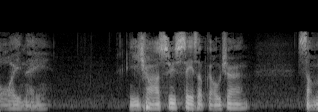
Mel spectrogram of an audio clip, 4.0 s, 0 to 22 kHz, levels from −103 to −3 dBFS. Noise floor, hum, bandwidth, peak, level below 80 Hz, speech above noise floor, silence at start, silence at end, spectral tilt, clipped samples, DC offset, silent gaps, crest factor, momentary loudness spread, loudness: -72 dBFS; none; 8 kHz; -20 dBFS; -76 dBFS; 35 dB; 0 s; 0 s; -3.5 dB/octave; under 0.1%; under 0.1%; none; 20 dB; 18 LU; -36 LUFS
